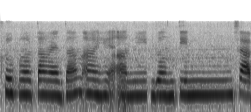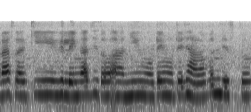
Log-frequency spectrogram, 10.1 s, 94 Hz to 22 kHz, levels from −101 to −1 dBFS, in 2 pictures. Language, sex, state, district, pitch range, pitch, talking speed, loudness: Marathi, female, Maharashtra, Chandrapur, 210-225 Hz, 215 Hz, 85 wpm, -18 LUFS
